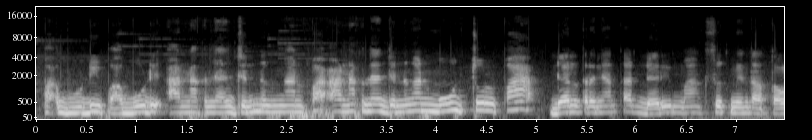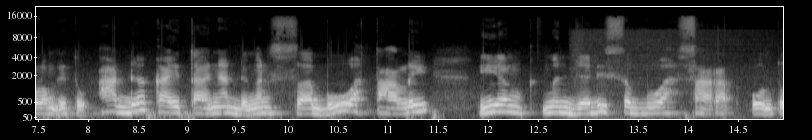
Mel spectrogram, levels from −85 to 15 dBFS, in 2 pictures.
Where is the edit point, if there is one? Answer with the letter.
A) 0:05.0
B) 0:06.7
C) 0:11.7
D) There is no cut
A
